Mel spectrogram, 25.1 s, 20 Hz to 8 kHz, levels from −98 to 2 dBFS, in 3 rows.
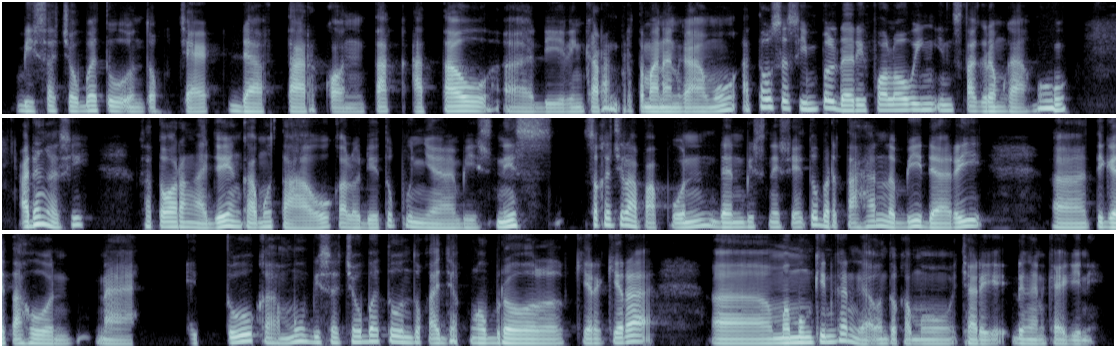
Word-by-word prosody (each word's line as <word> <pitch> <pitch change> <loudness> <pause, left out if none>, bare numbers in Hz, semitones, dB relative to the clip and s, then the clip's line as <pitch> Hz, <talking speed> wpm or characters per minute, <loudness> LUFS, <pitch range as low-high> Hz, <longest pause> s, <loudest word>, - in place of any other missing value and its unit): bisa 120 +1 -3
coba 120 +2 0
tuh 125 -3 -1
untuk 105 -2 -7
cek 100 +2 -3
daftar 105 -3 -1
kontak 100 +2 -4
atau, 120 +2 +2
eee, 105 -1 -5
di 100 0 -4
lingkaran 110 - -2
pertemanan 105 -1 +1
kamu, 105 +8 0
atau 215 - 0
sesimpel 180 -1 0
dari 135 0 +3
following 145 +2 +2
Instagram 120 -5 -1
kamu, 125 - 0 0.5
ada - - +4
enggak 175 -12 +3
sih 175 0 -4 0.4
satu 130 -1 +1
orang 125 -3 +3
aja 105 +5 +4
yang 135 - 0
kamu 120 +1 0
tahu 100 -2 0
kalau 110 -3 0
dia 100 0 -2
tuh 105 - -5
punya 105 -6 -1
bisnis 110 - -1 0.2
sekecil 170 -2 0
apapun 120 +4 -1
dan 120 0 +3
bisnisnya 120 0 -5
itu 175 - +1
bertahan 135 -1 -2
lebih 125 +5 +1
dari, 115 +6 +2 0.5
eee, 105 -1 0
3 115 -2 +3 0.2
tahun. 105 -3 +1 0.2
Nah, 100 -2 -2 0.4
itu 155 +6 +1
kamu 130 +5 -1
bisa 135 -1 -2
coba 145 +3 +1
tuh 150 -4 +2
untuk 135 0 -3
ajak 115 0 -1
ngobrol, 115 -2 +3
kira-kira, 130 +7 +2 0.5
eee, 110 0 +3
memungkinkan 135 +7 +4
enggak 100 -3 -1
untuk 105 -1 -2
kamu 100 0 -2
cari 100 0 -1
dengan 105 -2 -1
kayak 105 -1 -2
gini? 95 - -8
115 Hz, 150 wpm, -24 LUFS, 105-135 Hz, 0.5 s, ada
